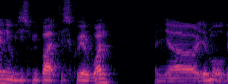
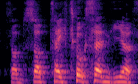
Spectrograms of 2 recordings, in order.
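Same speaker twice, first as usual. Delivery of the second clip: laughing; 8 semitones higher, 11 dB louder than usual. Real, not acted. Laughs at own joke.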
